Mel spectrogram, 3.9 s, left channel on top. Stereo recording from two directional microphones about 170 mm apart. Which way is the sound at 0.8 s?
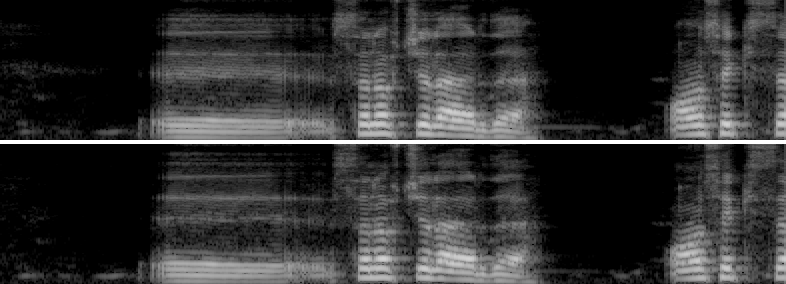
20° left (ahead or behind).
